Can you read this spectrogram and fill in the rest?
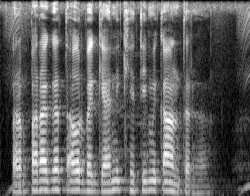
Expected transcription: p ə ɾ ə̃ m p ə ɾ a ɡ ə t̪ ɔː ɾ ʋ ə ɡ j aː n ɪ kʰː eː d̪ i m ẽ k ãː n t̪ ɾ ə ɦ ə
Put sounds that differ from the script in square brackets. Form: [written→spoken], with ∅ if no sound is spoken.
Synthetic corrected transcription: p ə ɾ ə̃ m p ə ɾ a ɡ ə t̪ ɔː ɾ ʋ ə ɡ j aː n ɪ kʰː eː [d̪→t̪] i m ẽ k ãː n t̪ ɾ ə ɦ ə

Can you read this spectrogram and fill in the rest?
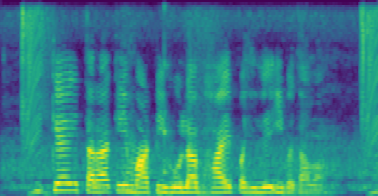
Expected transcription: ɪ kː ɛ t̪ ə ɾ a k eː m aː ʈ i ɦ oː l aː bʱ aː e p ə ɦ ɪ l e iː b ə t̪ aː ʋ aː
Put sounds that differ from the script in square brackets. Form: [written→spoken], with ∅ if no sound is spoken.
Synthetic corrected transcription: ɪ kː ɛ t̪ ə ɾ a k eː m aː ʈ i ɦ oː l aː bʱ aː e p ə ɦ ɪ l e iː b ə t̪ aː ʋ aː

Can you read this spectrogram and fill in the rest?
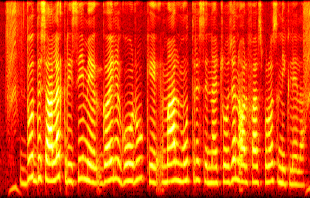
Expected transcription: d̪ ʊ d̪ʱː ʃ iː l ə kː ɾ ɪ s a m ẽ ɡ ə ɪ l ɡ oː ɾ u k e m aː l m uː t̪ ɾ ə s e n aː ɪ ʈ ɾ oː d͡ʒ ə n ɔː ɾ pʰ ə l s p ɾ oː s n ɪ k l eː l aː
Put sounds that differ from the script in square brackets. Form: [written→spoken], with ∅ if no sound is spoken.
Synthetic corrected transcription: d̪ ʊ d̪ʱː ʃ [iː→aː] l ə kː ɾ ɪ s [a→i] m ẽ ɡ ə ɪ l ɡ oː ɾ u k e m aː l m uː t̪ ɾ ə s e n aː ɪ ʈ ɾ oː d͡ʒ ə n ɔː ɾ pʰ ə [l→ɾ] s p ɾ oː s n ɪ k l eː l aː

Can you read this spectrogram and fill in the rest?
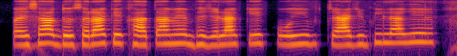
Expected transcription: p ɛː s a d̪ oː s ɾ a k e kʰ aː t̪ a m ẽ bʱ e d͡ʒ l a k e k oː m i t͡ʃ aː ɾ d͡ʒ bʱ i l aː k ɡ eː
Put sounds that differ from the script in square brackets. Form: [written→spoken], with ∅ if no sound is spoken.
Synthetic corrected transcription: p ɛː s a d̪ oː s ɾ a k e kʰ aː t̪ a m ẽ bʱ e d͡ʒ l a k e k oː [m→∅] i t͡ʃ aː ɾ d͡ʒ bʱ i l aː [k→∅] ɡ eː

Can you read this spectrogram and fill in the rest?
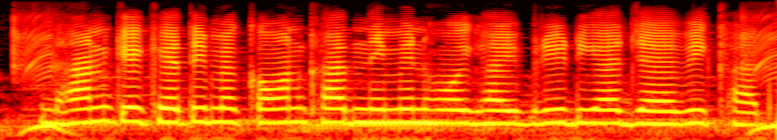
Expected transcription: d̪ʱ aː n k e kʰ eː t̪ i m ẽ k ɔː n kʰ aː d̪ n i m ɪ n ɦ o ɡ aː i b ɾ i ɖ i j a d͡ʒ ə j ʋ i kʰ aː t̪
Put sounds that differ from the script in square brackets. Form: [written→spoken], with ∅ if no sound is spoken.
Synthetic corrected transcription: d̪ʱ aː n k e kʰ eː t̪ i m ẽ k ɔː n kʰ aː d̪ n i m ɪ n ɦ o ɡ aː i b ɾ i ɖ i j a d͡ʒ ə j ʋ i kʰ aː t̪

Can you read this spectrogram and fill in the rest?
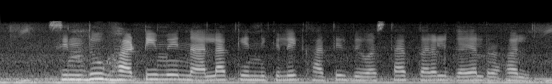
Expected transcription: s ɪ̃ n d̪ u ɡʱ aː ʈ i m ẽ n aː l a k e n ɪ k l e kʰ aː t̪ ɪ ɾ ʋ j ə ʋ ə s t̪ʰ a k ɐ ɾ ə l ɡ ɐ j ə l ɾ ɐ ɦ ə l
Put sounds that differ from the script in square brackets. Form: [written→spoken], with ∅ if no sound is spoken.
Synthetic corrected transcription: s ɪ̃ n d̪ u ɡʱ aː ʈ i m ẽ n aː l a k e n ɪ k l e kʰ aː t̪ ɪ ɾ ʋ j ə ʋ ə s t̪ʰ a k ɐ ɾ ə l ɡ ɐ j ə l ɾ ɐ ɦ ə l

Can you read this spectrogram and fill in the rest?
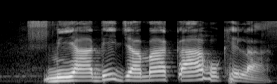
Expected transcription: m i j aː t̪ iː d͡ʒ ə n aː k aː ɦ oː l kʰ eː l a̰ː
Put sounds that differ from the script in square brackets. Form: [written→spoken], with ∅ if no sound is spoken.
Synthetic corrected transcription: m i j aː [t̪→d̪] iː d͡ʒ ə [n→m] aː k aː ɦ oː [l→∅] kʰ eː l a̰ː

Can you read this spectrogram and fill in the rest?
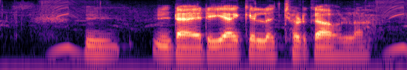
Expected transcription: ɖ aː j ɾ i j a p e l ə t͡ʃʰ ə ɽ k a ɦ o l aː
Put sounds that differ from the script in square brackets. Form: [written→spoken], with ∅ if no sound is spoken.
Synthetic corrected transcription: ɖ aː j ɾ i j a [p→k] e l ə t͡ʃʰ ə ɽ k a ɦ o l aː

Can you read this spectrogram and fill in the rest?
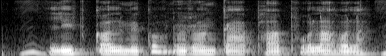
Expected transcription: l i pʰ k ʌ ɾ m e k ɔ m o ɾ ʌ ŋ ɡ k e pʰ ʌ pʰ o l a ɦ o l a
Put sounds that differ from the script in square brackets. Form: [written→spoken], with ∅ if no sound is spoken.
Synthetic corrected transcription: l i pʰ k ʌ [ɾ→l] m e k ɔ [m→n] o ɾ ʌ ŋ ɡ k [e→a] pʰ [ʌ→a] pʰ o l a ɦ o l a

